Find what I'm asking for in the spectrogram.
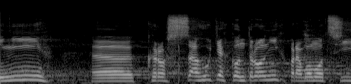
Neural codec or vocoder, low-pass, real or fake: vocoder, 44.1 kHz, 128 mel bands every 256 samples, BigVGAN v2; 10.8 kHz; fake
